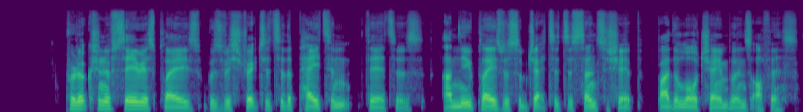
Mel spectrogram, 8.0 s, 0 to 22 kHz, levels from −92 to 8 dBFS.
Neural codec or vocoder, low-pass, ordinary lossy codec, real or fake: none; 14.4 kHz; none; real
